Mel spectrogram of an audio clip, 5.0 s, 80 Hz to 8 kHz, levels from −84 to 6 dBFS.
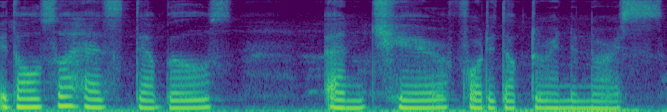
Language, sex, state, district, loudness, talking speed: English, female, Nagaland, Dimapur, -16 LUFS, 145 wpm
